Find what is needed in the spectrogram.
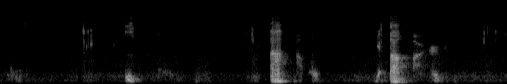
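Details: Demonstration of esophageal speech after total laryngectomy: air trapped and injected into the esophagus, upper esophageal sphincter vibrating like a burp as the sound source; esophageal speech air injection (burp-like voicing).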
